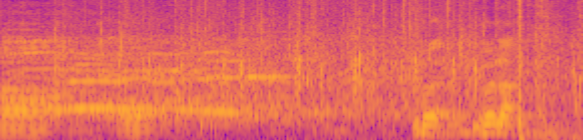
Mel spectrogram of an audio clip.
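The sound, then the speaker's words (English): A burst of audience applause with scattered claps and some cheering, steady and fairly loud across the moment, with voices calling out over it, as the audience applauds a contestant conceding a point. “They applauded louder to your conceding.”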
